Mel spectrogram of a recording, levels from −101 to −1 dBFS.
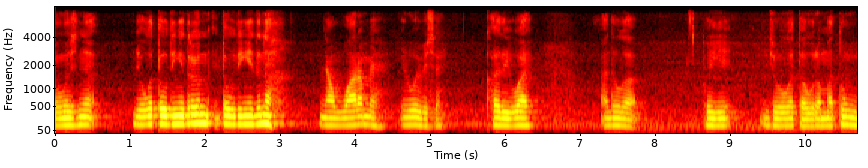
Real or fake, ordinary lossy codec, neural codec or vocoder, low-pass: real; AAC, 48 kbps; none; 7.2 kHz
